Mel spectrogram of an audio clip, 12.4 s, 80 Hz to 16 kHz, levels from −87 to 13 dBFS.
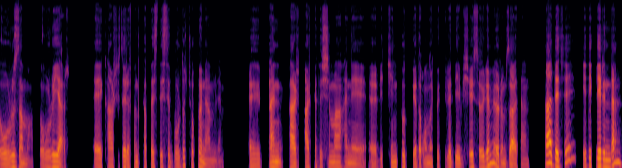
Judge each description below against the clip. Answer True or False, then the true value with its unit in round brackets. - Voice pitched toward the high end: False (110 Hz)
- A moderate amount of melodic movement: True (3.3 semitones)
